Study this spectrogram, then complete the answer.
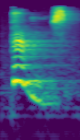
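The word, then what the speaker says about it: Pim's: great pronunciation guide and this is how they suggest pronouncing pims pins pins pins pins pins and that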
